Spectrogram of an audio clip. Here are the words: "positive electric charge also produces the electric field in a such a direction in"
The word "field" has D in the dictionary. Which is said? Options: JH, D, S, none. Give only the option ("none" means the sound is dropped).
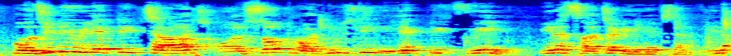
none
